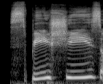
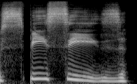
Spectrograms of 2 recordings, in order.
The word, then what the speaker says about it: species: because you kind of heard two different pronunciations of one of our vocabulary words and that's species or species they're both correct and you heard both today so they're both correct you can pick the one you want so you can either have a sh sound in it or not just have an S species or species uh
